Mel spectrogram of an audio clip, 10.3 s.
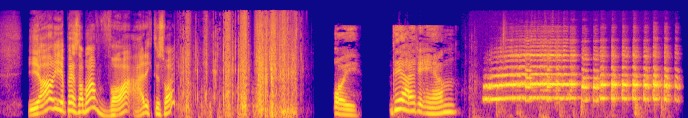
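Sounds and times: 
speech: 0:00.4 - 0:02.8, 0:05.0 - 0:06.9
real hen clucking: 0:07.2 - 0:10.3.

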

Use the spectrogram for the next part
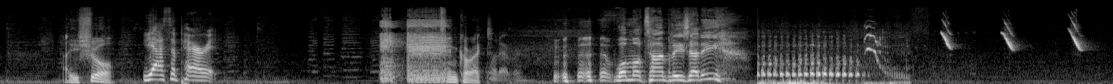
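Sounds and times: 
speech: 0:00.6 - 0:02.3, 0:04.5 - 0:08.3
cheetah call: 0:07.6 - 0:11.0.

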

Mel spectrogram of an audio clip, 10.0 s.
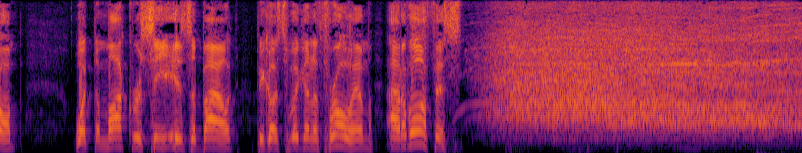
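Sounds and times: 
speech: 0:00.0 - 0:00.3, 0:00.9 - 0:06.4
people cheering: 0:05.9 - 0:10.0.

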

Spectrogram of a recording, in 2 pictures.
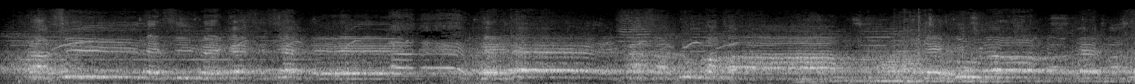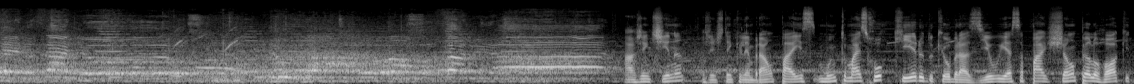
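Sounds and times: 
Argentine football fans chanting a song: 0:00.0 - 0:22.6
speech: 0:17.7 - 0:22.6.

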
